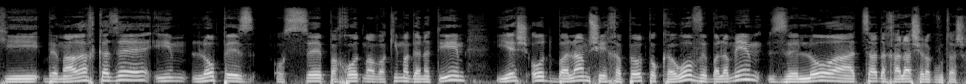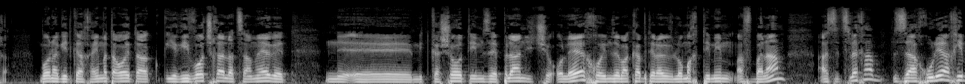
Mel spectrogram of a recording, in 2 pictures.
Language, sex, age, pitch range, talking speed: Hebrew, male, 20-39, 120-160 Hz, 170 wpm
